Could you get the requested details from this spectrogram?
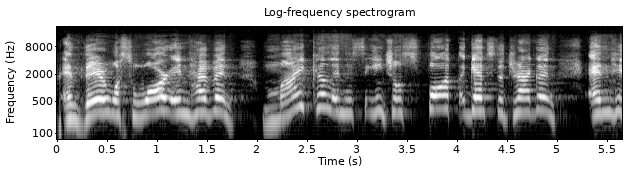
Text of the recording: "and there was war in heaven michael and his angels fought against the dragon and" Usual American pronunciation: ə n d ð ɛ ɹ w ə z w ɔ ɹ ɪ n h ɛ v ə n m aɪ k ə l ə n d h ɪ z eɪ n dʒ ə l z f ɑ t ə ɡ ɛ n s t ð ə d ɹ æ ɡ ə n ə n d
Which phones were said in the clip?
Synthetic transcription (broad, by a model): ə n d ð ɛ ɹ w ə s w ɔ ɹ ɪ n h ɛ v ə n m aɪ k ə l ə n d h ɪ s eɪ n dʒ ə l s f ɑ t ə ɡ ɛ n s t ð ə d ɹ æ ɡ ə n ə n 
